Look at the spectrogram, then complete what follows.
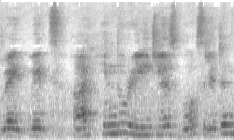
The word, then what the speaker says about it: Vedas: So religious books, okay, the religious books, for example, that is the Vedas, the pronounced Veds are Hindu religious books written by early people called the Aryans.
